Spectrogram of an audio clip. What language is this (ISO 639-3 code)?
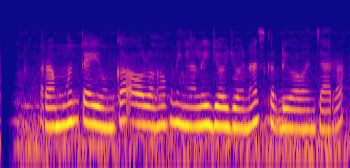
sun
